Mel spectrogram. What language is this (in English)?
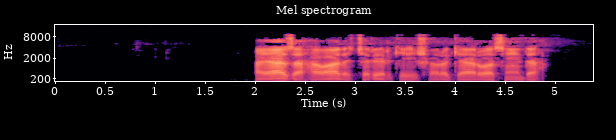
Gawri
